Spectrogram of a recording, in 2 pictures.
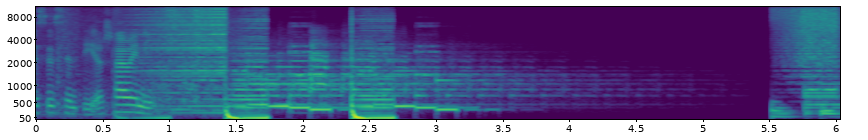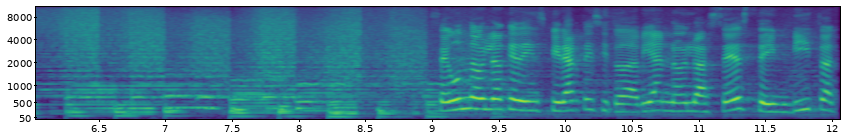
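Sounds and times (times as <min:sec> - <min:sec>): electronic music jingle: 0:00.8 - 0:04.4, 0:05.6 - 0:09.7.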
